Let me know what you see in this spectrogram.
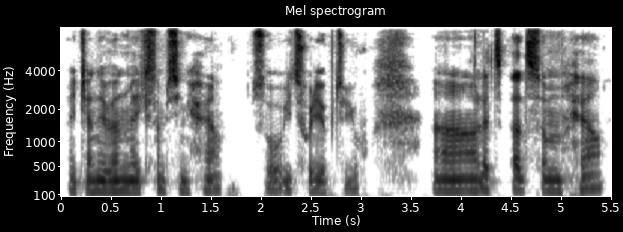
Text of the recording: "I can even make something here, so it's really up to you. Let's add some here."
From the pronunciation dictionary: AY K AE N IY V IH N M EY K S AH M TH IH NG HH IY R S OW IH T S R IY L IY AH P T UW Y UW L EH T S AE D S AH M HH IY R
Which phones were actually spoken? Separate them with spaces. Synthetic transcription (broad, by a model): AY K AE N IY V IH N M EY K S AH M TH IH NG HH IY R S OW IH T S W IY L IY AH P T UW Y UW L EH T S AE D S AH M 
